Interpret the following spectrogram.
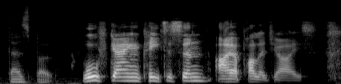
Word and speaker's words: Das Boot: I read recently that you do not call it Daz boot you actually say dobat oh well there you go even though it's spell boot but uh the actual proper pronunciation is boat so do boat Wolf Gang Peterson I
